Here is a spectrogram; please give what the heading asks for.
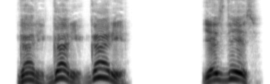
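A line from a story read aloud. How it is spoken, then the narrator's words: Shouting. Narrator (Russian): крикнул он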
